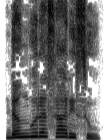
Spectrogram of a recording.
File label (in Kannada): "ಡಂಗುರಸಾರಿಸು", Kannada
